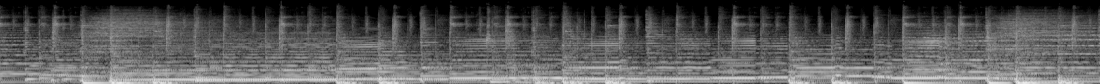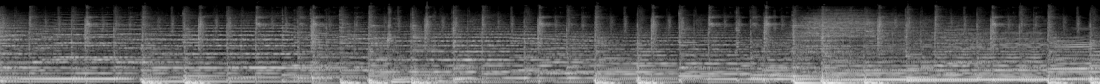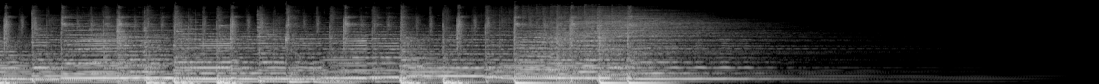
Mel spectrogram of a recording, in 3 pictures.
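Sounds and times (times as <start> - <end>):
Middle Eastern music: 0.0 - 30.8.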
